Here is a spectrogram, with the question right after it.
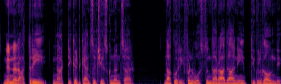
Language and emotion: Telugu, fearful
